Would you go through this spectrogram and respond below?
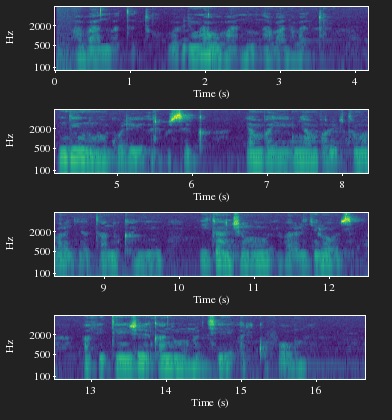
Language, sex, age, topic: Kinyarwanda, female, 18-24, health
